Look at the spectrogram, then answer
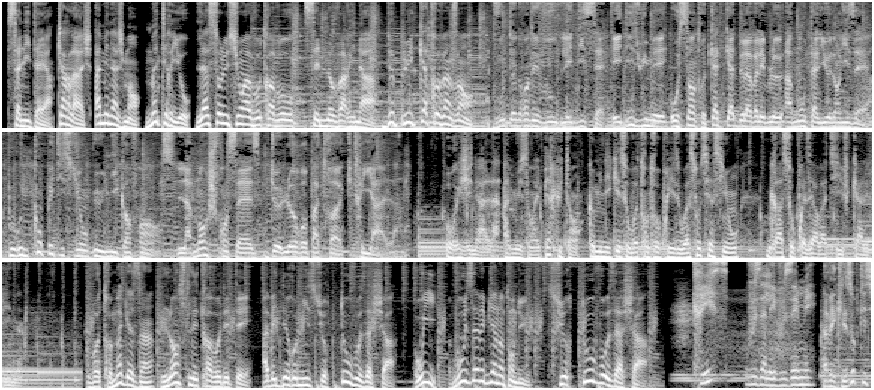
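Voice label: French, male, commercial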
